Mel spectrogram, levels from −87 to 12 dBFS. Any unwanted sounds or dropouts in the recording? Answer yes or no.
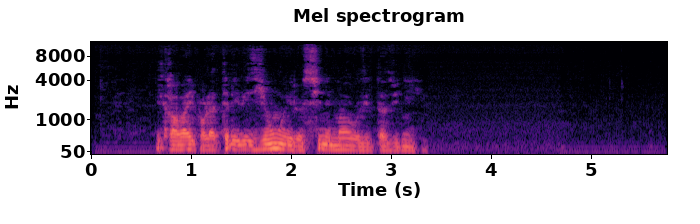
no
